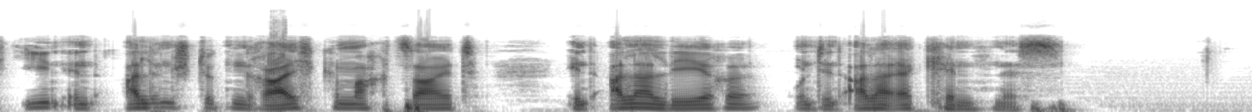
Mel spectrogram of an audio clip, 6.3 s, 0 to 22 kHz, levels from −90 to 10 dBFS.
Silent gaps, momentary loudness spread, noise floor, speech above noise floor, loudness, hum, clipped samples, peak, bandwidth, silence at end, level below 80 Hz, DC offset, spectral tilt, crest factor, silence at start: none; 10 LU; -63 dBFS; 45 dB; -18 LUFS; 50 Hz at -45 dBFS; under 0.1%; 0 dBFS; 11 kHz; 0.9 s; -40 dBFS; under 0.1%; -5 dB/octave; 20 dB; 0.1 s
